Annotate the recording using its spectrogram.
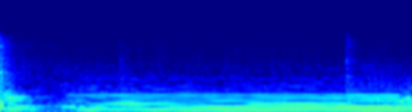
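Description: Film score: a low brass chord held steadily, after a brief click right at the start.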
